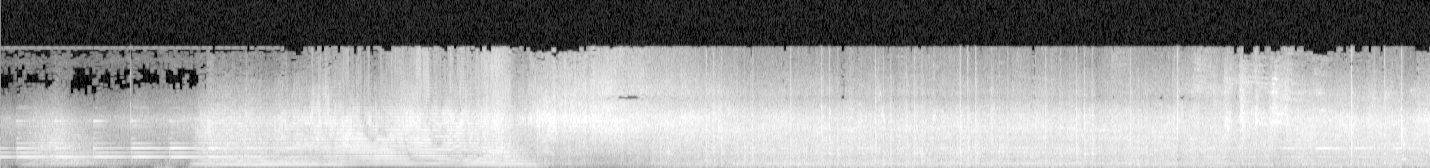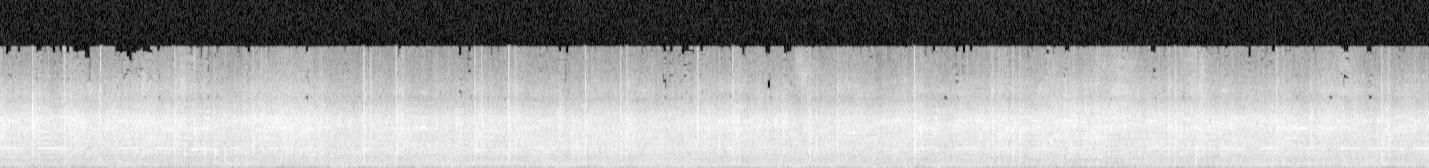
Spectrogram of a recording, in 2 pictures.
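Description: Grade-crossing bell ringing as the train nears, then the lead diesel locomotive sounds one long horn blast of about three seconds. After that the eight-unit locomotive consist runs past and a long string of autorack cars rolls by with steady wheel clatter over the rail joints.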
